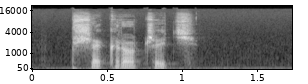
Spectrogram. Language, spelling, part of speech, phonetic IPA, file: Polish, przekroczyć, verb, [pʃɛˈkrɔt͡ʃɨt͡ɕ], Pl-przekroczyć.ogg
